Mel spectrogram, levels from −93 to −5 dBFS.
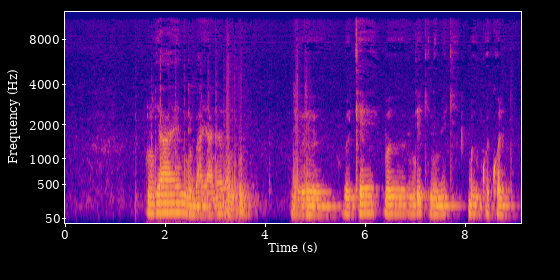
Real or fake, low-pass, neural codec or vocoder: real; 10.8 kHz; none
